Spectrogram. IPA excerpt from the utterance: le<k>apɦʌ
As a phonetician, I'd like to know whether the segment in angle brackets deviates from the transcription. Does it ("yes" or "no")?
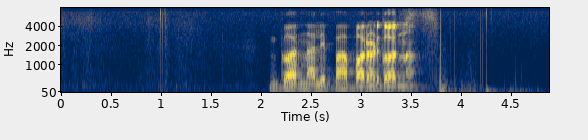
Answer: yes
